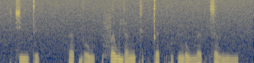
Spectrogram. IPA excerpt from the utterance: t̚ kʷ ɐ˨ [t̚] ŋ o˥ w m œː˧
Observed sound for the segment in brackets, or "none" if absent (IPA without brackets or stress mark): t̚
